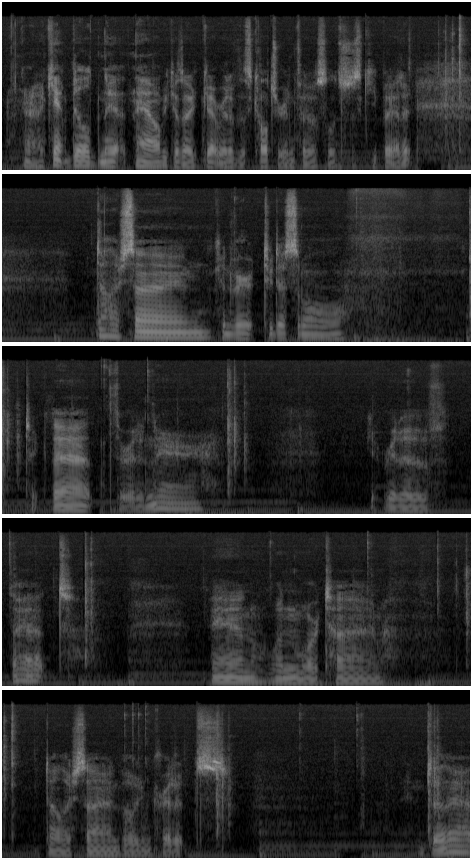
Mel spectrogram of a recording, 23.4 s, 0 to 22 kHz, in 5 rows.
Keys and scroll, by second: 4.5 shift+4, 9.4 ctrl+x, 11.7 ctrl+v, 15.0 Delete, 17.7 Delete, 18.8 shift+4, 20.9 ctrl+x, 23.1 ctrl+v.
